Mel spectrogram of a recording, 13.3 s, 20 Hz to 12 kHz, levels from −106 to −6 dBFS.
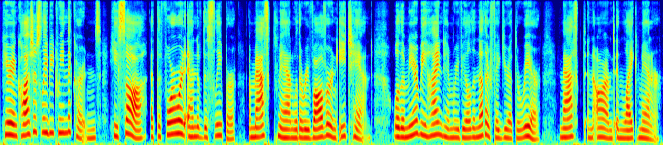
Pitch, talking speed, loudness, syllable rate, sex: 220 Hz, 180 wpm, -19 LUFS, 5.2 syllables/s, female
